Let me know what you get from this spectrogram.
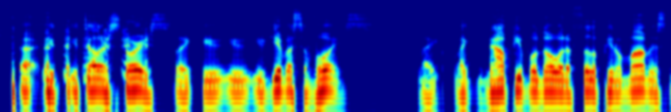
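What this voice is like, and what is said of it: Put-on cholo-style accent. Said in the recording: “I don't know why I'm sounding like a cholo.”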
